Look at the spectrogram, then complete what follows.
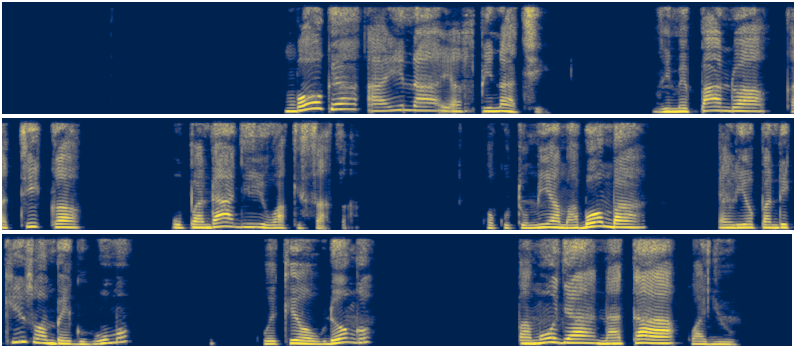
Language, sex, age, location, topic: Swahili, female, 18-24, Dar es Salaam, agriculture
